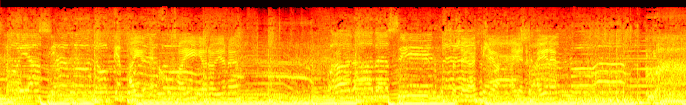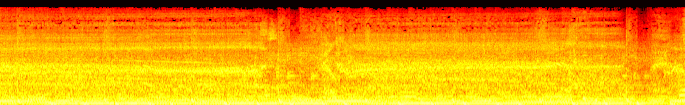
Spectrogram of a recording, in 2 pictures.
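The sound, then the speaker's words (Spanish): Loud, dense heavy rock plays throughout, with guttural screamed vocals over distorted guitars and drums; about halfway through it shifts into a thicker, more continuous wall of sound. “en el mundo pequeño hay como una pared de guturales, pero pasado el minuto en el y medio”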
